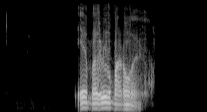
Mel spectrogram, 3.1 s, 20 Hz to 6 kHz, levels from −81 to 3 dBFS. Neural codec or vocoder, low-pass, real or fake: codec, 16 kHz, 8 kbps, FunCodec, trained on LibriTTS, 25 frames a second; 5.4 kHz; fake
